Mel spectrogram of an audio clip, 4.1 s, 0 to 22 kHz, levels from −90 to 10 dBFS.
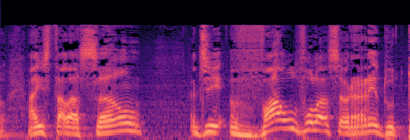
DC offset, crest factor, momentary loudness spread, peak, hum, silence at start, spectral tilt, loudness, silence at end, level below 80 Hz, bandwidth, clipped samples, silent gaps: under 0.1%; 12 dB; 6 LU; 0 dBFS; none; 0 s; -5 dB/octave; -12 LUFS; 0.05 s; -38 dBFS; 12 kHz; under 0.1%; none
